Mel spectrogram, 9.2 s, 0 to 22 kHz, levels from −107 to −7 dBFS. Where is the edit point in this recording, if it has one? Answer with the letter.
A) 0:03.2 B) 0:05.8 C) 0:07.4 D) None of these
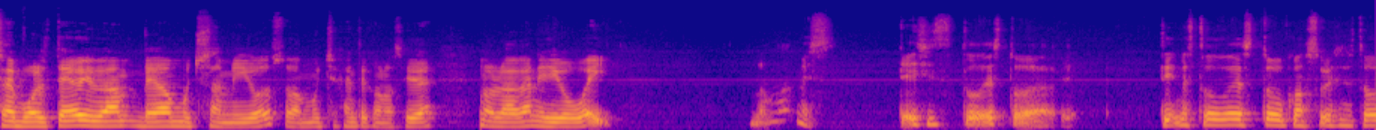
A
